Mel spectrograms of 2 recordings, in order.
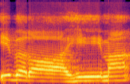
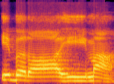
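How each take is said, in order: Both takes have the same delivery.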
